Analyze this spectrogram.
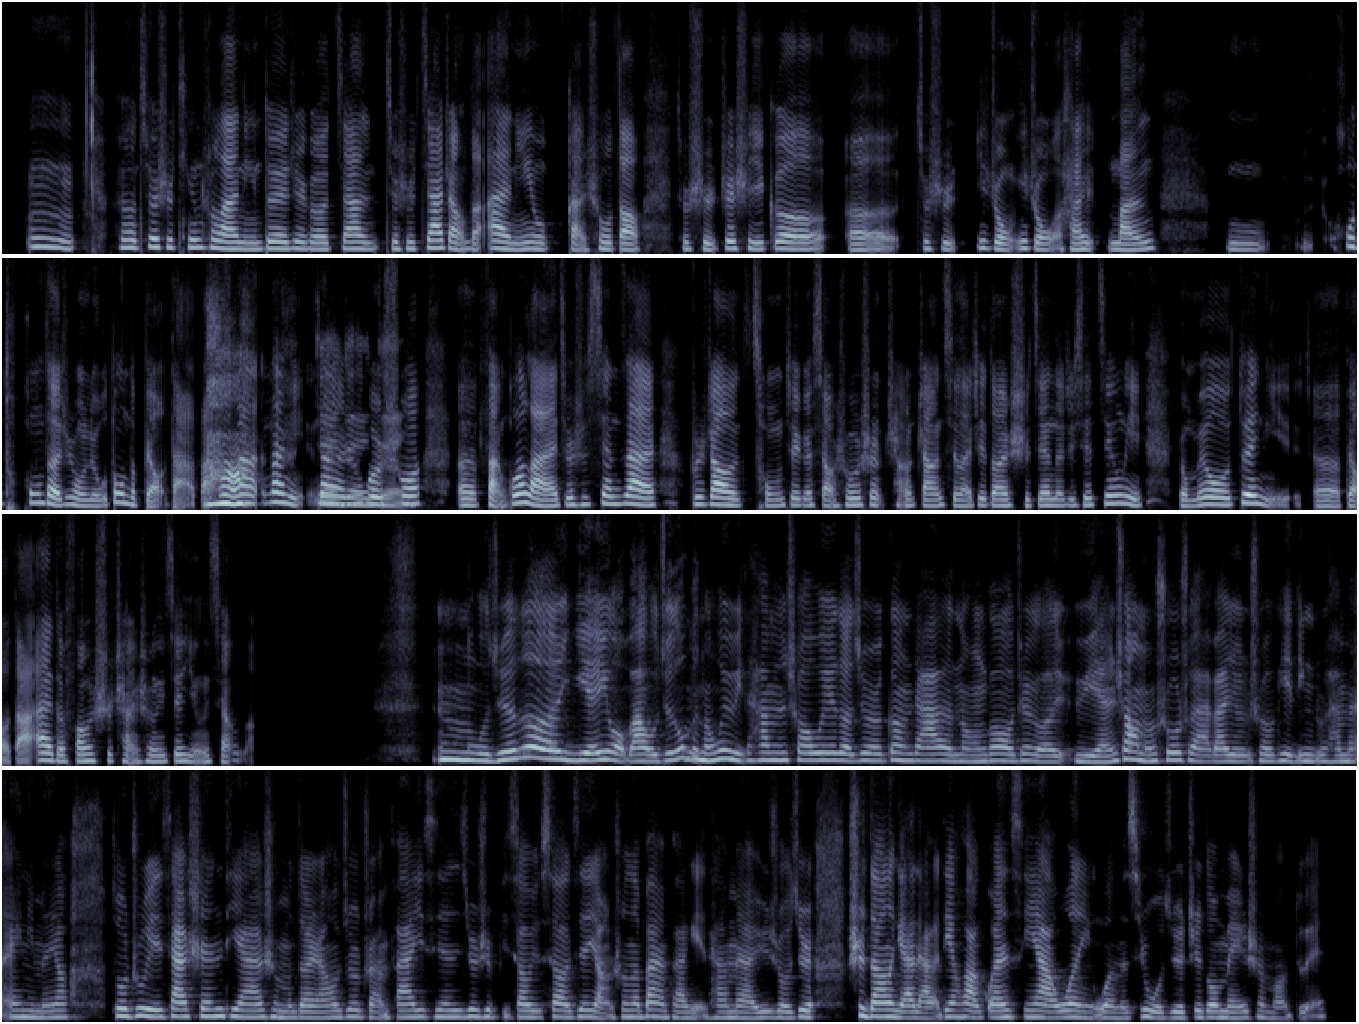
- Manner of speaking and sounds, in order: lip smack; other background noise; laughing while speaking: "哦"
- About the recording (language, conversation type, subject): Chinese, podcast, 你小时候最常收到哪种爱的表达？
